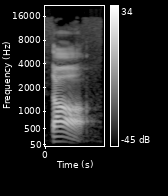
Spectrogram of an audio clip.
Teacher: زبان کی نوک اور دونوں دانتوں کے جڑ سے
